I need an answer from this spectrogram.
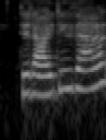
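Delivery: play-acted flirty, playful little tease. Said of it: "they're very, like, teasy".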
